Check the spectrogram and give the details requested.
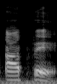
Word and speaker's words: Apres: APRES.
